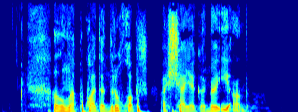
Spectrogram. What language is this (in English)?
Abkhazian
